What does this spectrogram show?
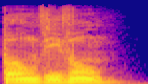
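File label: "bon vivant", British English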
